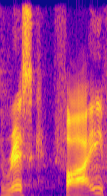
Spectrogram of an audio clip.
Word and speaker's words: RISC-V: about the name and first of all it's risk five even though it's spelt with a Roman numeral v because the first risk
